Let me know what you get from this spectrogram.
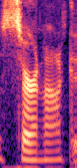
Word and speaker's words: Cernoch: So Cernoc is spelled C-E-R-N-O-C-H.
